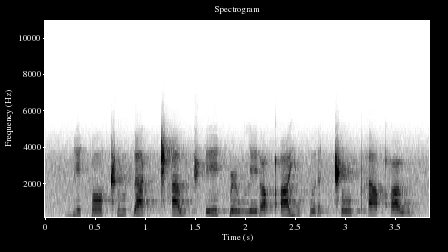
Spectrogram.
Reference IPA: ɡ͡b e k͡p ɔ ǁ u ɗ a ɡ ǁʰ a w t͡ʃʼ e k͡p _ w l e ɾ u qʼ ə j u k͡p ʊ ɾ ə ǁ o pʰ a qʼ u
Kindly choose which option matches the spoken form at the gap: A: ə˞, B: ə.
A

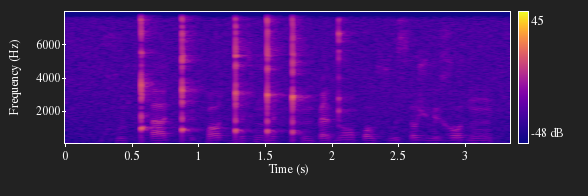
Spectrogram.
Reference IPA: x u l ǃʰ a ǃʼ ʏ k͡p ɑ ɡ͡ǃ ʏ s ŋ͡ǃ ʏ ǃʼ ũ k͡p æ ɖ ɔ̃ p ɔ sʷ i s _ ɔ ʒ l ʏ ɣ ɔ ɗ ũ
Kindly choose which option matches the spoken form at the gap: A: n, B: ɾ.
B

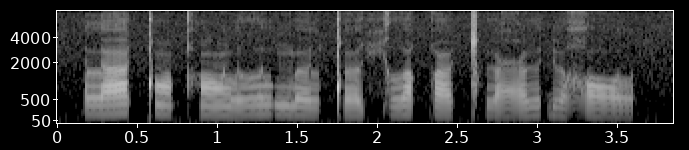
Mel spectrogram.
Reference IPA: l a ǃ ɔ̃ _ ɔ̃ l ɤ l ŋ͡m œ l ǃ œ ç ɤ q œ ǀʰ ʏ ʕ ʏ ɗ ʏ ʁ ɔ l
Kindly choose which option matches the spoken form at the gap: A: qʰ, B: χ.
A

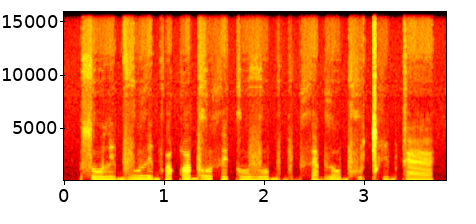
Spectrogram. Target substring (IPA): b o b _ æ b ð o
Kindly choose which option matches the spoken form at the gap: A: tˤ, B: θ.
B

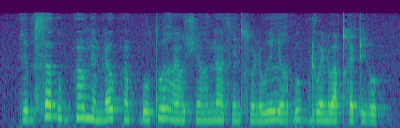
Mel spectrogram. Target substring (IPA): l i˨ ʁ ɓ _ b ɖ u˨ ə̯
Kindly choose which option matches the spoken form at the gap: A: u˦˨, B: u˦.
A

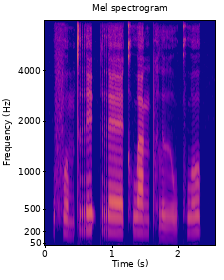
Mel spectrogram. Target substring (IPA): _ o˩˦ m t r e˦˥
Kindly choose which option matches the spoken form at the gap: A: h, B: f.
B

